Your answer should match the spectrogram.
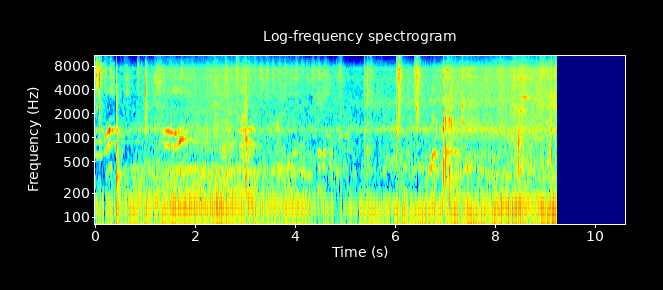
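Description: Clicks and knocks from handling the oil filler cap and the plastic engine-oil jug during an engine oil top-up, over a steady low hum. The sound cuts off abruptly about nine seconds in.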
